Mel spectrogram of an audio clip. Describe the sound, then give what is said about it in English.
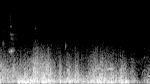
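Wind blows into an outdoor microphone as a continuous low, rumbling buffet that swells and eases slightly but never stops. “I hope you're not hearing this wind, but it feels delightful.”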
